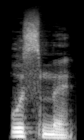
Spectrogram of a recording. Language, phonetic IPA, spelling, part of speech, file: Polish, [ˈusmɨ], ósmy, adjective / noun, Pl-ósmy.ogg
